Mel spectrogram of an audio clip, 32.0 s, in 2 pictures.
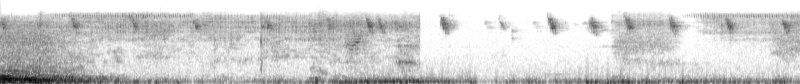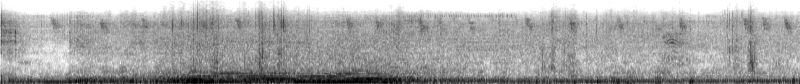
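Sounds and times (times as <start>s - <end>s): faint outdoor background noise: 0.0s - 32.0s
songbird chirping: 16.9s - 32.0s.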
